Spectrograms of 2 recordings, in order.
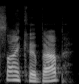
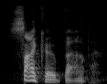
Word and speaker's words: Saicobab: That's Psychobab, which is how I've decided that that's pronounced. – It's certainly not spelt as you would imagine Psychobab is. – S-A-I-C-O-B-A-B. Psychobab.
